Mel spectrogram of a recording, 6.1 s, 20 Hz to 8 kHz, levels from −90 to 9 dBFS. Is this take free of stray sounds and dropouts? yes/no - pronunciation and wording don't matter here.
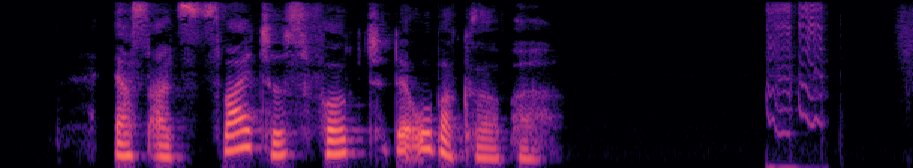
no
